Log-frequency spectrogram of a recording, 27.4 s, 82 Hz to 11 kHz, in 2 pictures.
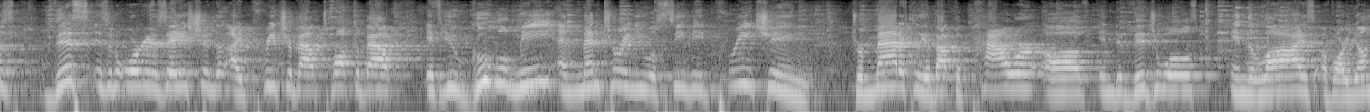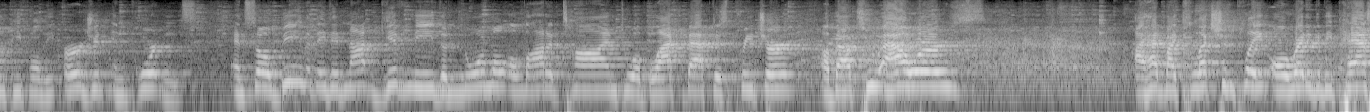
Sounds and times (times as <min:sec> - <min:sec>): Male speech, man speaking: 0:00.0 - 0:23.6, 0:25.0 - 0:27.4
Narration, monologue: 0:00.0 - 0:27.4.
